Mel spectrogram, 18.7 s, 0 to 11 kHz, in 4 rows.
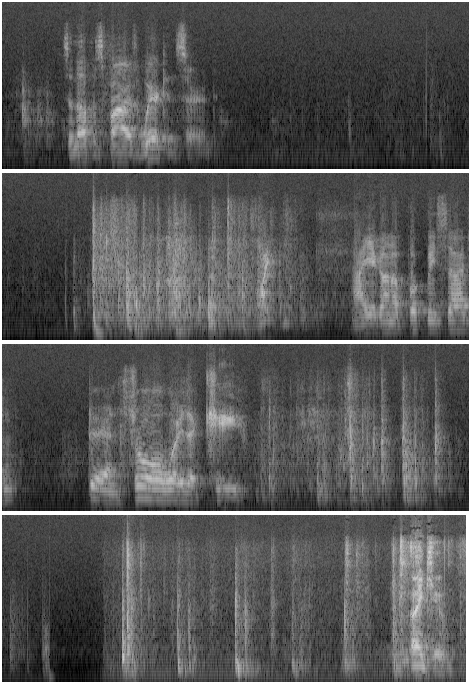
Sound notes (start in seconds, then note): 5.4 commotion; 15.1 Lauder's footsteps; 17.9 door opens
